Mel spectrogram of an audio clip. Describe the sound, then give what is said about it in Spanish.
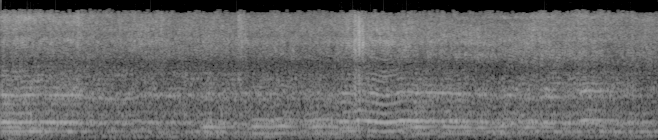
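Bees buzz in a continuous, even drone that holds a steady pitch and level for the whole stretch, with no voices. “Este agradable sonido de vida, ese zumbido, es el zumbido que nos trae vida. Ese es el zumbido de las abejas,”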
